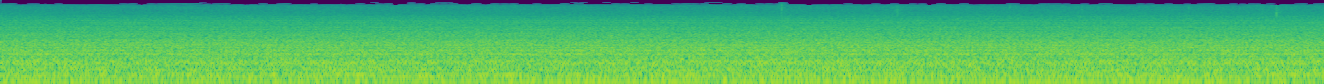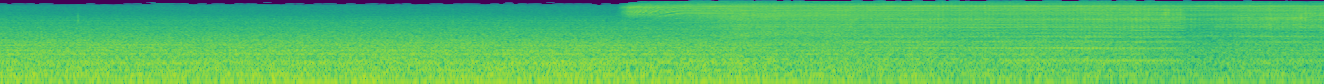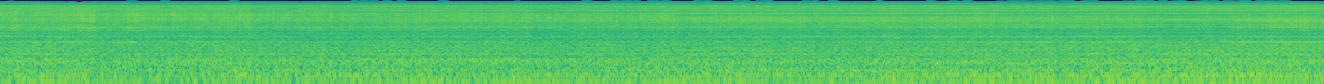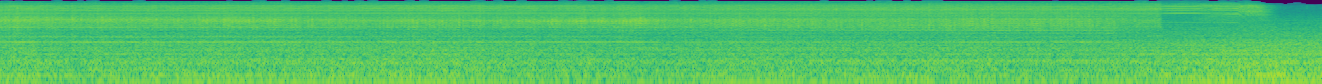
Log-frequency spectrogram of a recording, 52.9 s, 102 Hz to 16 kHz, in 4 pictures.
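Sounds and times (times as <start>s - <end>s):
dental drill whining: 19.4s - 52.4s.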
